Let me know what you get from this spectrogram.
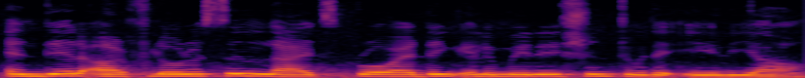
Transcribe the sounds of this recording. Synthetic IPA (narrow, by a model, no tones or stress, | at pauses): ɛ̃ɳɖd̪eɾaːɾflɔːɾesə̃nlaɪʈspɾɔʋaɪɖĩŋɡelumineːʃə̃nʈud̪əʔeːɾia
